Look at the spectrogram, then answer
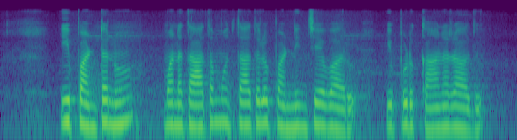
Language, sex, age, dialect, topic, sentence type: Telugu, female, 18-24, Utterandhra, agriculture, statement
